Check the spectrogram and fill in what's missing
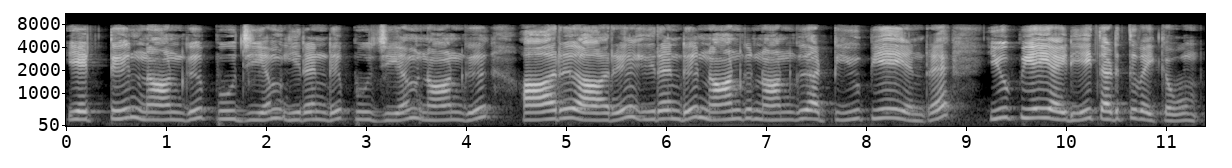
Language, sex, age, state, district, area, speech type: Tamil, female, 18-30, Tamil Nadu, Cuddalore, urban, read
